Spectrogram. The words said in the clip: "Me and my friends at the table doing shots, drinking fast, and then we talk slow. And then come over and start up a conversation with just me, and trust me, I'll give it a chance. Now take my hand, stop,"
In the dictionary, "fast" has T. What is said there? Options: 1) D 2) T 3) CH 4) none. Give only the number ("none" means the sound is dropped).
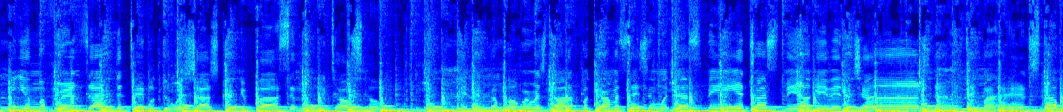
4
